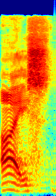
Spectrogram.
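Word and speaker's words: eis (εἰς): And the Greek New Testament actually uses a preposition, eis, that's epsilon, iota, sigma. You can transliterate it as E-I-S, but pronounce it like ice.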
